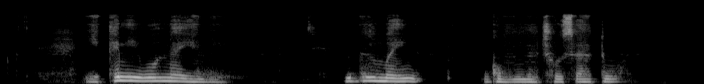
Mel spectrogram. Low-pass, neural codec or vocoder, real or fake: 10.8 kHz; codec, 44.1 kHz, 1.7 kbps, Pupu-Codec; fake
